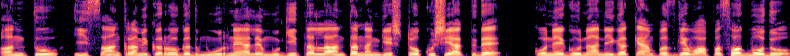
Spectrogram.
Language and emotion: Kannada, happy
